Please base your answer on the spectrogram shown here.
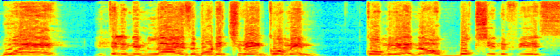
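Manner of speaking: put-on Jamaican accent. Continuing the scene after the host asks for an accent, jamaican accent. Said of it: "Continue this in a Jamaican accent".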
